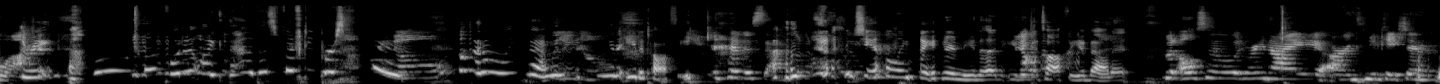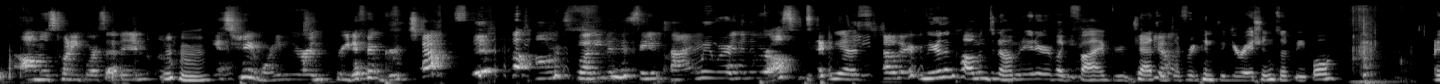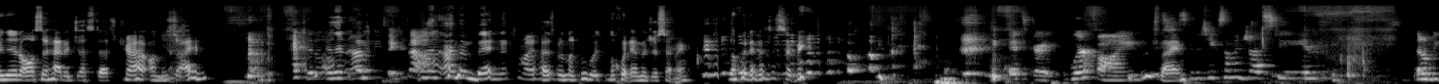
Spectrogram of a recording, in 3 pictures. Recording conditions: echo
